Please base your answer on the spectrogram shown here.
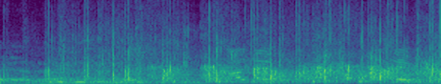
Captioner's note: applause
